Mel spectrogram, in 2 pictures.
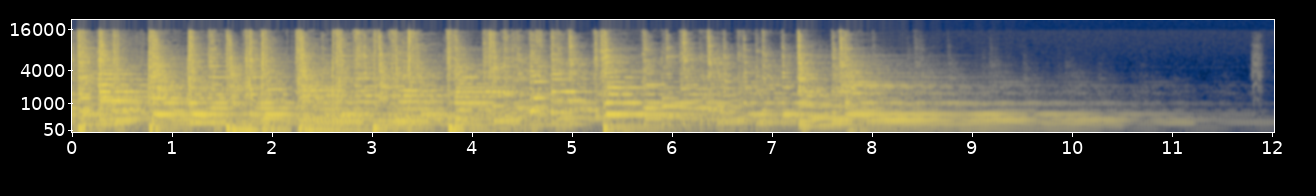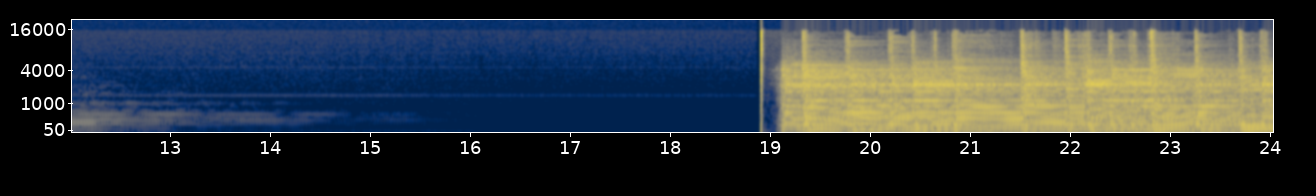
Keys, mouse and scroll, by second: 0.2 click, 0.9 click, 1.7 ctrl+click, 9.7 alt+middle click, 12.0 middle click, 12.6 ctrl+click, 15.4 click, 16.3 click, 17.1 F3, 17.7 alt+middle click, 20.1 click, 20.3 click, 20.8 middle click, 21.3 scroll up 1, 21.5 F4, 22.3 middle click, 23.1 middle click, 23.1 scroll down 1, 23.8 j.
